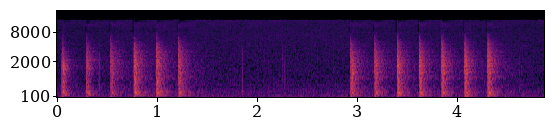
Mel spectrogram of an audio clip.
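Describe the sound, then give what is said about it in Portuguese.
Knocking on a door in a hallway: two quick series of sharp, evenly spaced knocks separated by a pause of a second or so, loud and crisp with no voices. “No corredor, Gonçalves bate na porta.”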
